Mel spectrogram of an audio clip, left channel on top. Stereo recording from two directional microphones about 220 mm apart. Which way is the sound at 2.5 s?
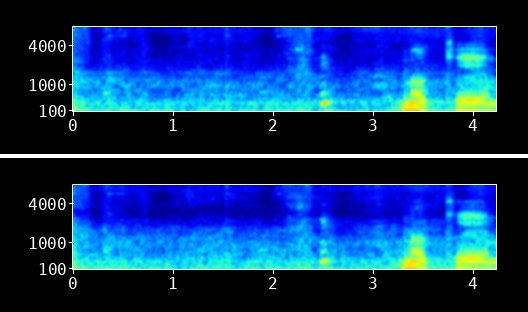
5° left (ahead or behind).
